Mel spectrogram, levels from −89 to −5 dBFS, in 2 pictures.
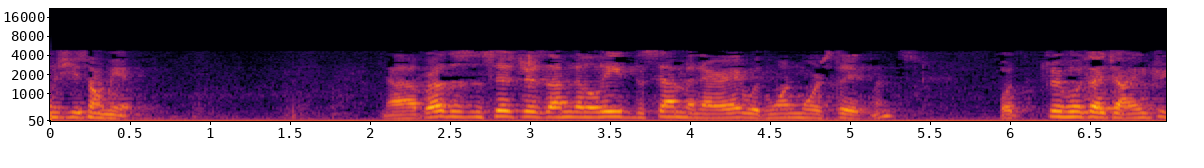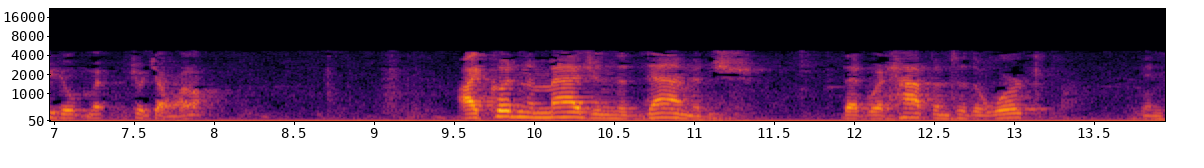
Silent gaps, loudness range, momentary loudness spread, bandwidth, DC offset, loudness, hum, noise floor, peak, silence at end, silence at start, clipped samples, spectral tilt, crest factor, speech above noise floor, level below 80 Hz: none; 4 LU; 13 LU; 5 kHz; 2%; -29 LUFS; none; -55 dBFS; -10 dBFS; 0 s; 0 s; under 0.1%; -9 dB/octave; 18 dB; 26 dB; -58 dBFS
